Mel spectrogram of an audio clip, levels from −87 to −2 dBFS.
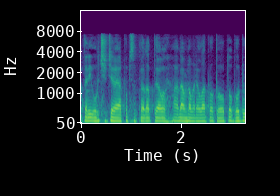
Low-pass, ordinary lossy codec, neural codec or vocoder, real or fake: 7.2 kHz; AAC, 96 kbps; codec, 16 kHz, 1 kbps, FunCodec, trained on LibriTTS, 50 frames a second; fake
